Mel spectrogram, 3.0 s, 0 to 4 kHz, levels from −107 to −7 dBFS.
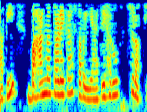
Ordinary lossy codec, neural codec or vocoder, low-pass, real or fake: none; none; 3.6 kHz; real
